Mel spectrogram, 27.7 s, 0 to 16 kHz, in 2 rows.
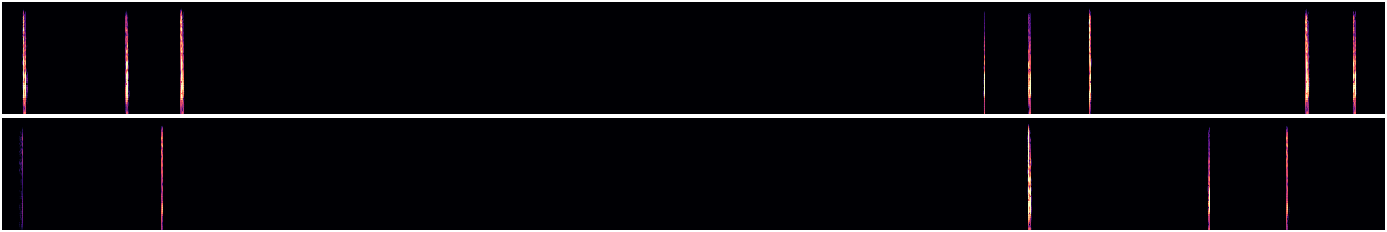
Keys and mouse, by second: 1.0 click, 9.4 click, 10.6 click, 12.8 click, 15.1 click, 15.5 ctrl+s, 20.3 3, 21.3-23.0 typing, 23.8 click, 25.7 click, 26.5 click.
